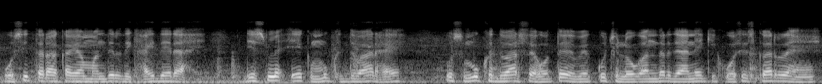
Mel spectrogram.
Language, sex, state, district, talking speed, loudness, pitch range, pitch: Hindi, male, Maharashtra, Mumbai Suburban, 210 wpm, -16 LUFS, 125-150 Hz, 135 Hz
